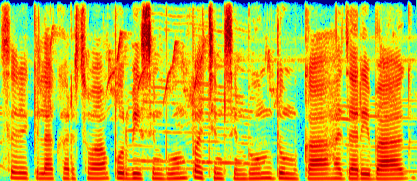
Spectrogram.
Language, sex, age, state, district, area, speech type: Santali, female, 18-30, Jharkhand, Seraikela Kharsawan, rural, spontaneous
